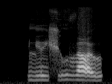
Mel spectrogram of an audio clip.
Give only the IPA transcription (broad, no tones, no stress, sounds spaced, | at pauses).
lʲ əː ɪ̯ ʃ o̤ ð ɑ ʊ̯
